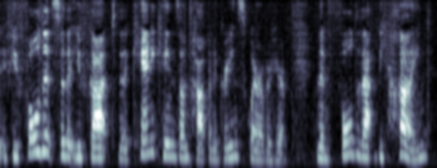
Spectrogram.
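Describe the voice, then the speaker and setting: A woman's voice: mid-range voice, a bit bright, slight background noise. A woman in her thirties with a cold, chatting casually as she walks through an origami tutorial. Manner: chatty, friendly, many fillers. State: has a cold. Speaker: origami crafter and channel host.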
